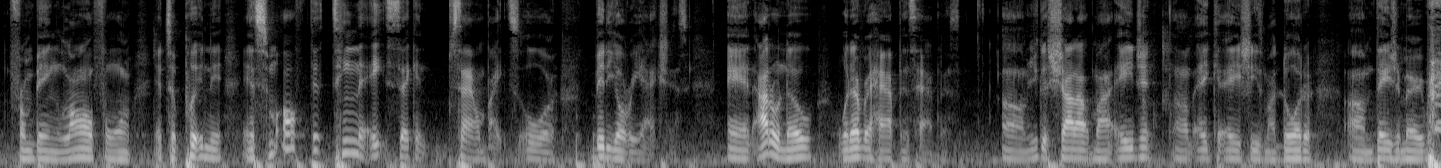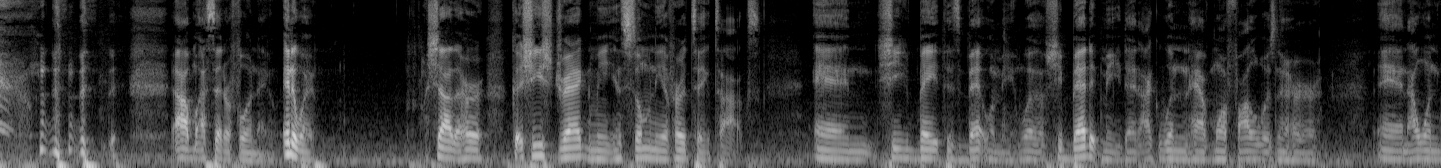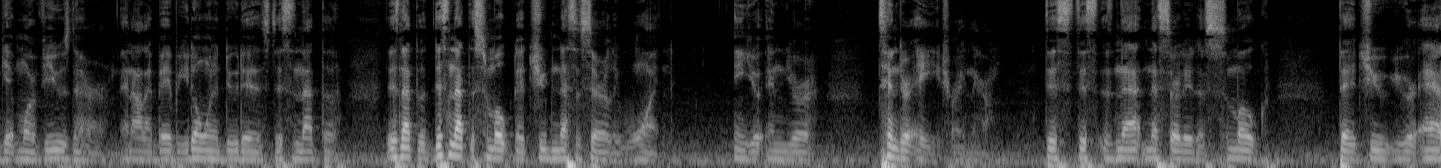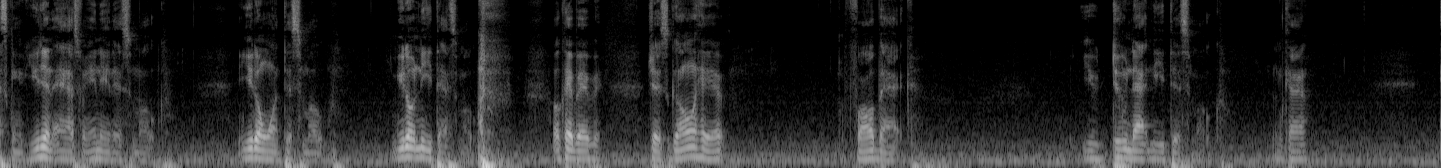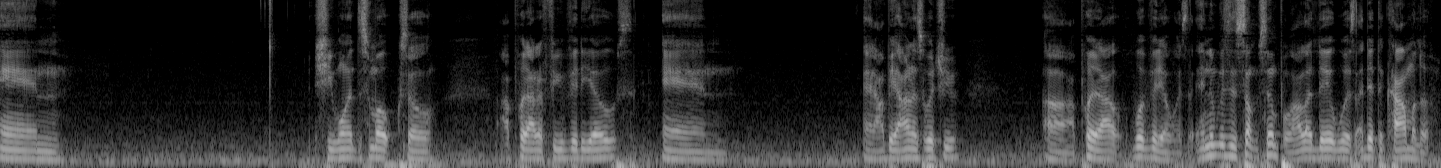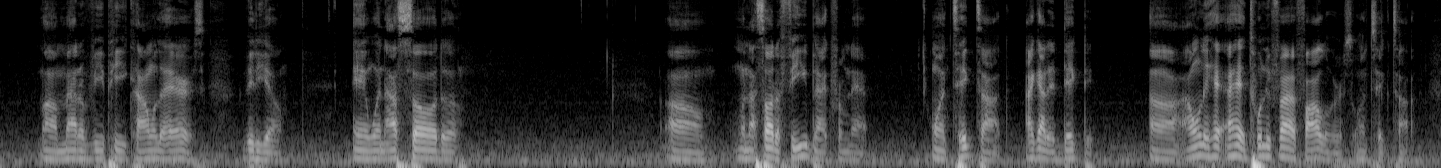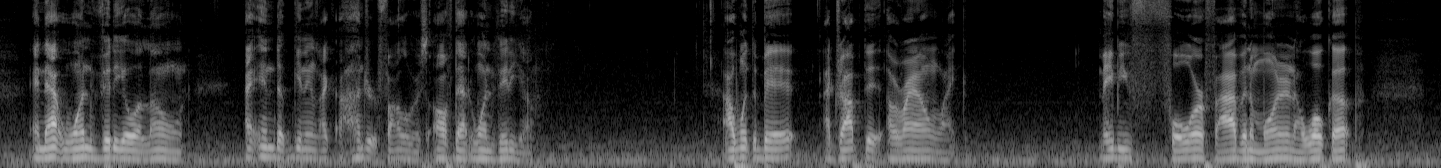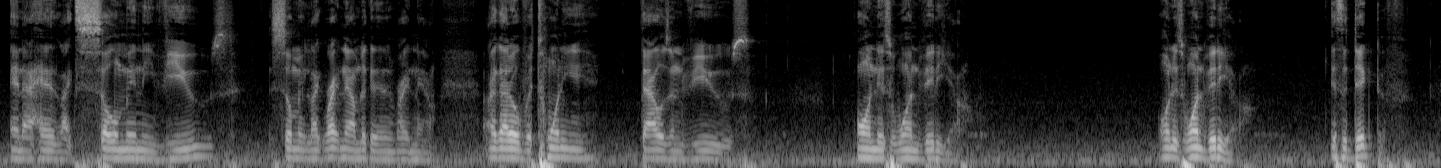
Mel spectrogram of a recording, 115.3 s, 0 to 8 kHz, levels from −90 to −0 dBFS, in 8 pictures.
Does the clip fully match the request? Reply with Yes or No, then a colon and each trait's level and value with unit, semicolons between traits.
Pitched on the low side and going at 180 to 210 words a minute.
No: low, 100 Hz; average, 160 wpm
